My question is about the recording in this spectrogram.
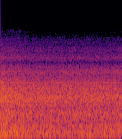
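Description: Steady low background hiss: room tone, with no distinct events.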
